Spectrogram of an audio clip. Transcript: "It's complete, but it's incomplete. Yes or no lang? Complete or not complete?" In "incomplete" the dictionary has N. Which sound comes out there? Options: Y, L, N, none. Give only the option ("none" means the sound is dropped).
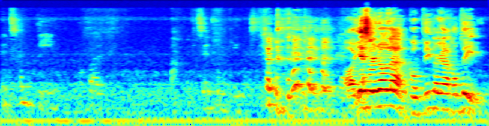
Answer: none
